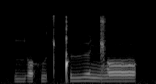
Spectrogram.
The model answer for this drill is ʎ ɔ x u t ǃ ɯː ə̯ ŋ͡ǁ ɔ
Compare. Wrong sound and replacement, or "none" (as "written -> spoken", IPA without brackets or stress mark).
none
